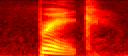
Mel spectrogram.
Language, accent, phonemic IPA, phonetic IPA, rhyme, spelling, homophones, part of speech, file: English, US, /bɹeɪk/, [bɹʷeɪ̯k], -eɪk, break, brake, verb / noun, En-us-break.ogg
- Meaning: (verb) To separate into two or more pieces, to fracture or crack, by a process that cannot easily be reversed for reassembly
